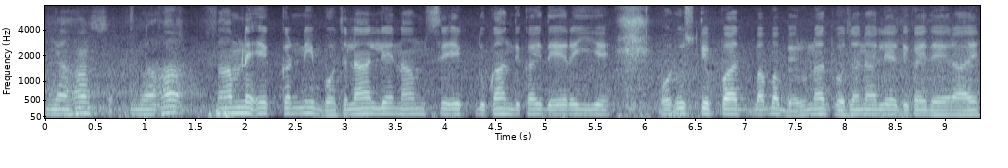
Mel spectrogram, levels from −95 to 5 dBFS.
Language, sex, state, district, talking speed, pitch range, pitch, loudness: Hindi, male, Rajasthan, Bikaner, 160 wpm, 120-140 Hz, 130 Hz, -18 LUFS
